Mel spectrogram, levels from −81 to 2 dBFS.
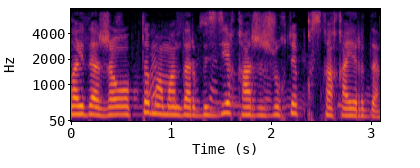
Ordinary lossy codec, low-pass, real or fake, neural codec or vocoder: none; 7.2 kHz; real; none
